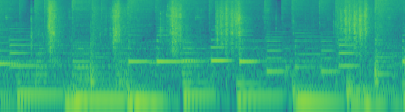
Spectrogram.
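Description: Background music with a steady bass line and held notes, over kitchen scissors snipping green onions into a stainless steel bowl, short crisp cuts about once a second.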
